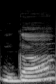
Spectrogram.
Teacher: वहीं सघोष अल्प प्राण की बात करेंगे तो गा आ जाएगा आपका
